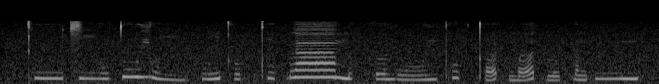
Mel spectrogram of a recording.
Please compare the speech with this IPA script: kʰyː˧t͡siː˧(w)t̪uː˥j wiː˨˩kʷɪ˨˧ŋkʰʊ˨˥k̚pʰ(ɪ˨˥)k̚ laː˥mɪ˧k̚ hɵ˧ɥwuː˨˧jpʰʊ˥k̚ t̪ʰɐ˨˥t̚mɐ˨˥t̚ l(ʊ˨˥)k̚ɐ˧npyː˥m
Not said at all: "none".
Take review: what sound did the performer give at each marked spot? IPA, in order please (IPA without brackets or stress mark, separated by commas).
w, ɪ˧, ʊ˨˥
